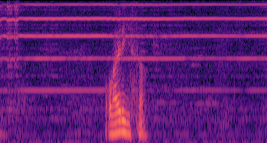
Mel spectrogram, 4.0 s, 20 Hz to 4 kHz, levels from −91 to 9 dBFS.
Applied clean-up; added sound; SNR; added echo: none; Bowed string instrument; 3 dB; none.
